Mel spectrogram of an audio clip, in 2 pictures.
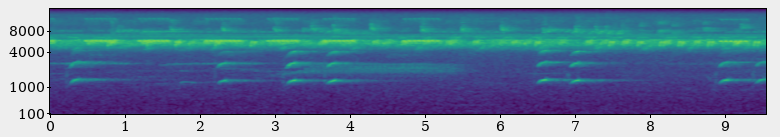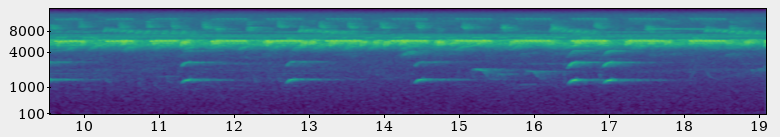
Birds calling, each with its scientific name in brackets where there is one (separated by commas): White-throated Toucan (Ramphastos tucanus), Buff-throated Woodcreeper (Xiphorhynchus guttatus), Screaming Piha (Lipaugus vociferans), Plumbeous Antbird (Myrmelastes hyperythrus), Black-faced Antthrush (Formicarius analis)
